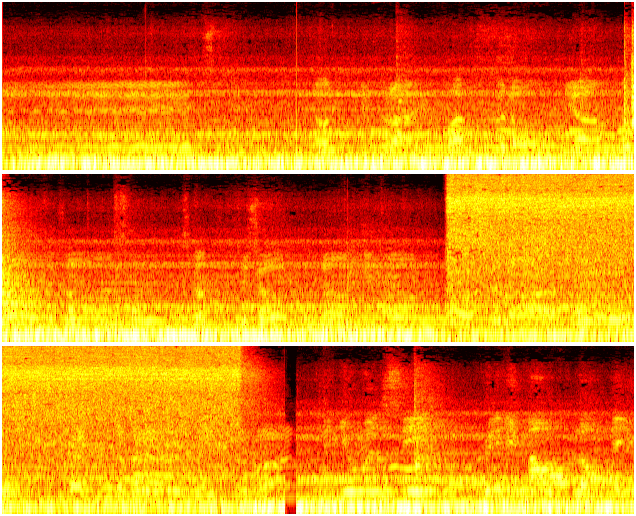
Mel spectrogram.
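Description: Steady low roar of a glassblowing furnace with murmuring voices, broken about eight seconds in by a loud hiss that lasts about three and a half seconds and stops abruptly.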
